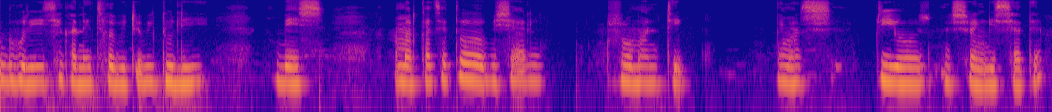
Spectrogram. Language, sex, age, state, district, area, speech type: Bengali, female, 30-45, West Bengal, Dakshin Dinajpur, urban, spontaneous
